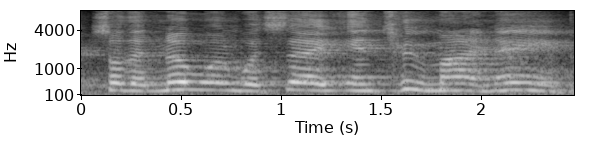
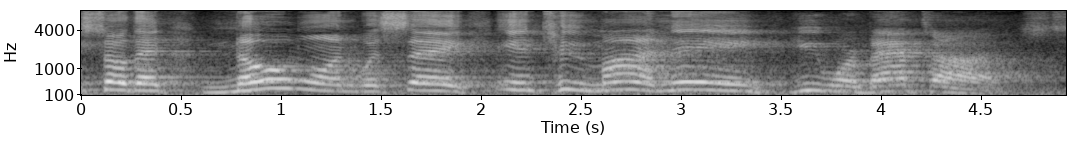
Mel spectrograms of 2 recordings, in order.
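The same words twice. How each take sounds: First: Said in the usual way. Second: Slow, weighty reading of the verse; slow emphatic reading. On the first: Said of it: "By putting that phrase there". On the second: Shown as a demonstration. Preacher reading Paul's words slowly to stress the point. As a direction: lean on "no one" and "my name". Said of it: "literally what he says is".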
